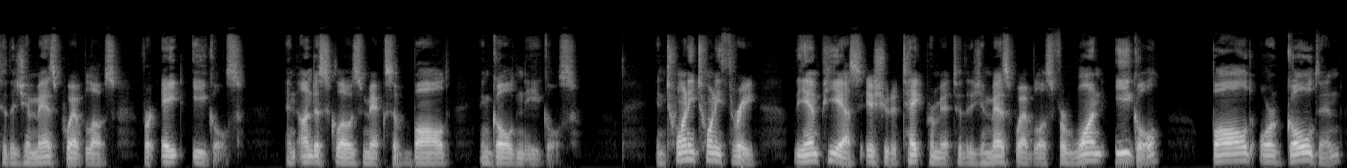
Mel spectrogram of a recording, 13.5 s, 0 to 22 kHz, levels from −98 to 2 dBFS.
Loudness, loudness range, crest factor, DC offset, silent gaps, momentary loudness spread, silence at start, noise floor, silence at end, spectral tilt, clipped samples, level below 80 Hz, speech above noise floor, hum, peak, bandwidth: -27 LUFS; 3 LU; 22 dB; under 0.1%; none; 16 LU; 0 s; -69 dBFS; 0.1 s; -4.5 dB/octave; under 0.1%; -60 dBFS; 42 dB; none; -6 dBFS; 11 kHz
